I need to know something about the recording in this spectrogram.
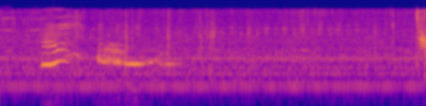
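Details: A Siberian Husky puppy about four and a half weeks old, being sat on by its brother, squeals with a rising, wavering whine followed by a longer, lower whimper, over a constant low hum.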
